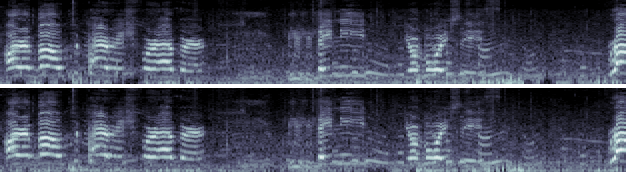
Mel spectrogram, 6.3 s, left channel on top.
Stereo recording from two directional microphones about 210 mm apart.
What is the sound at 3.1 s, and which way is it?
Speech, 5° right (ahead or behind).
